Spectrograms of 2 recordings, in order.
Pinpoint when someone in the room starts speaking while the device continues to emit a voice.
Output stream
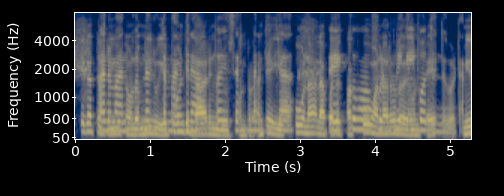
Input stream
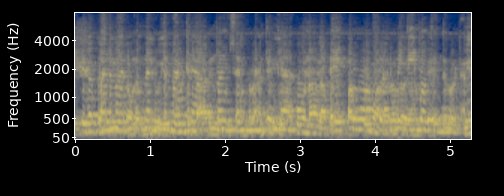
none

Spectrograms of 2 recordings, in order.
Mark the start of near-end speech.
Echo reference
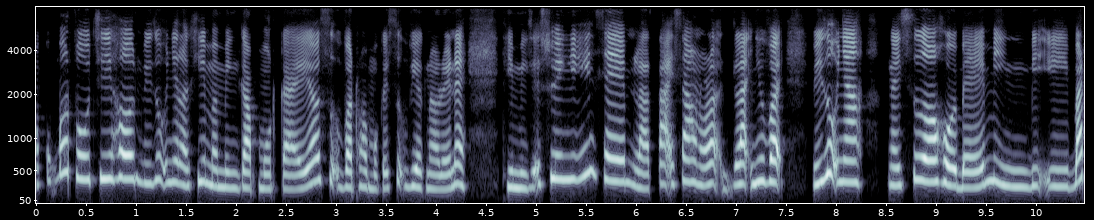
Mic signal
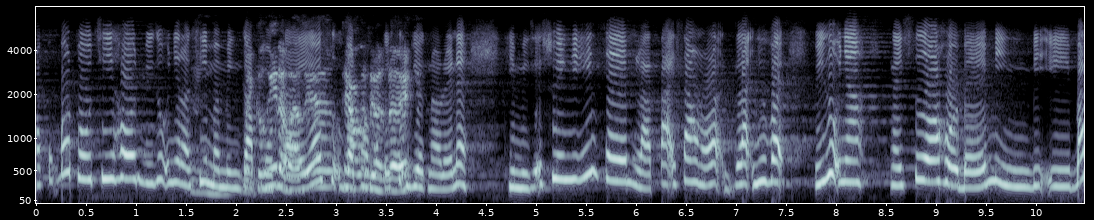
1.4 s

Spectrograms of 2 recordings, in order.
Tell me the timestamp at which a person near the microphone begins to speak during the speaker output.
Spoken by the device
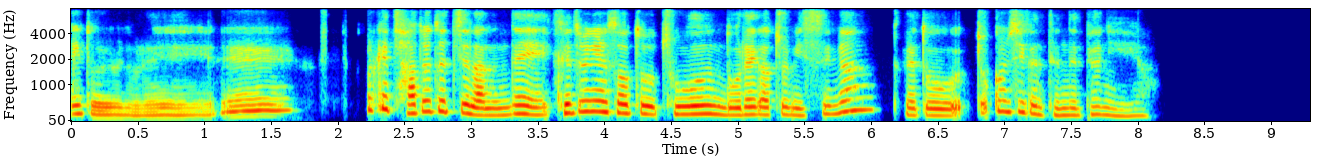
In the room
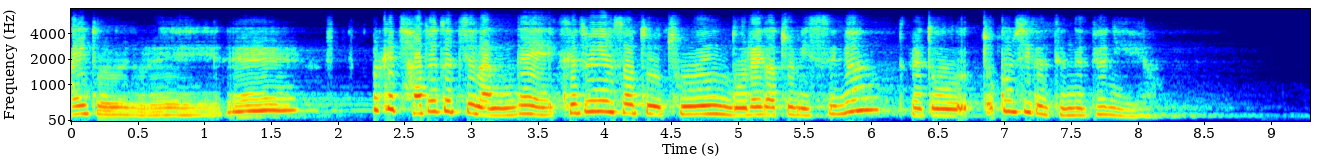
none

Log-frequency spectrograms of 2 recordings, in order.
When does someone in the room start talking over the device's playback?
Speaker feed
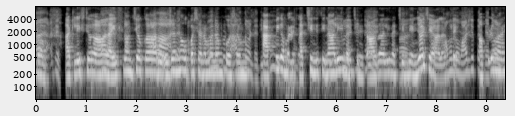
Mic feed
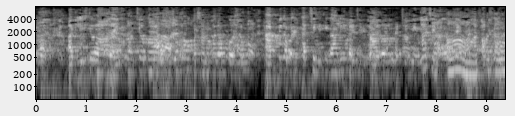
8.3 s

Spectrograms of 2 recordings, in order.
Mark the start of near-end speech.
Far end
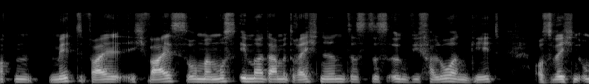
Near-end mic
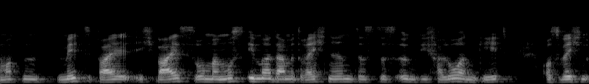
none

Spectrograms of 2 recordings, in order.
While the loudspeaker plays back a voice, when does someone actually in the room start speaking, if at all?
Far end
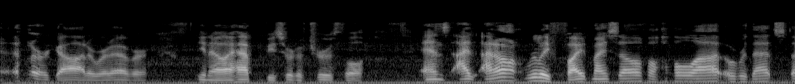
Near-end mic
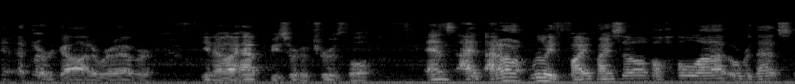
none

